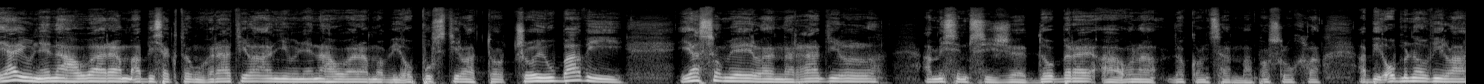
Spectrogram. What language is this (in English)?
Czech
